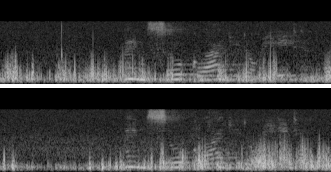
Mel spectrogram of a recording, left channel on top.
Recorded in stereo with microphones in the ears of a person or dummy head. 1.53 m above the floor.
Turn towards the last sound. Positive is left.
turn(degrees=50)  # may be behind; listen again after turning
